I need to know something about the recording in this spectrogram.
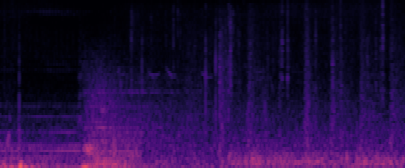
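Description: Footsteps run across soft sand.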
